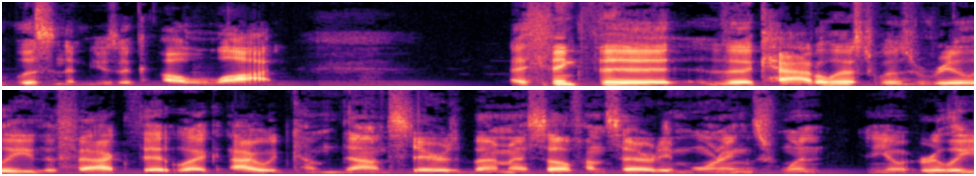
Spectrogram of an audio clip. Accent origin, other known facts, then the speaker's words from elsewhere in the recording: Pennsylvania, United States; Central Pennsylvania, so kind of middle of nowhere.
